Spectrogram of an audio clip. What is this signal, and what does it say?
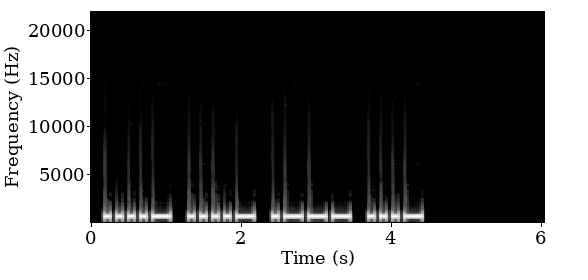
Morse code, heard as a keyed tone, about 15 wpm, 700 Hz. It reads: 44JV
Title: Four Challenging Letter-Number Combinations 15wpm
